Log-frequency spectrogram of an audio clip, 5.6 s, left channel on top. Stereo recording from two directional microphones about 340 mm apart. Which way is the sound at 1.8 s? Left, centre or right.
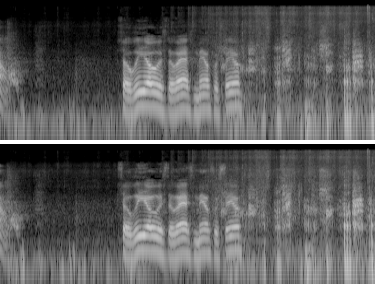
Centre.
